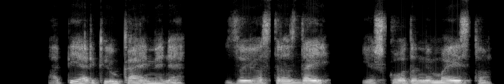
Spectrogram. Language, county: Lithuanian, Tauragė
